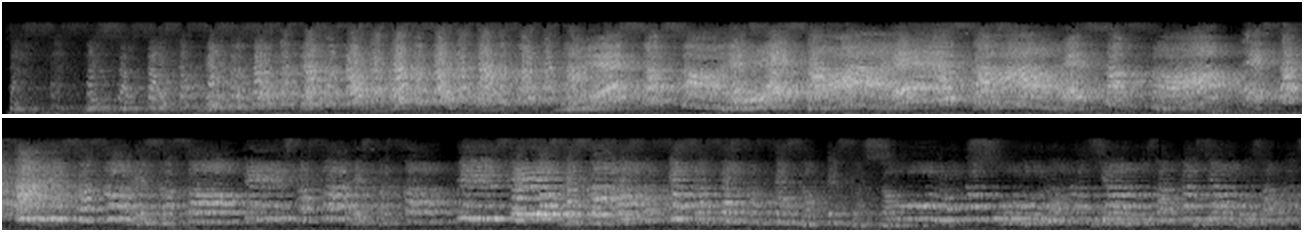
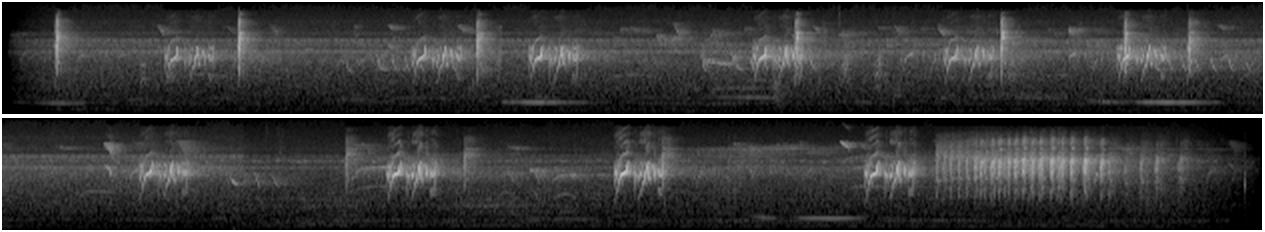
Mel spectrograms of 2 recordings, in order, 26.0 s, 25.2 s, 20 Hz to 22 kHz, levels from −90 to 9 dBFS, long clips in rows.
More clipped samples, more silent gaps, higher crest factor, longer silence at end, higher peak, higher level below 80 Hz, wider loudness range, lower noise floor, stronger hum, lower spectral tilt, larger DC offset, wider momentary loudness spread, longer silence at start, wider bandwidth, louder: neither; neither; second, 20 dB vs 26 dB; second, 0 s vs 0.7 s; about the same, -4 dBFS vs -2 dBFS; first, -64 dBFS vs under -90 dBFS; first, 14 LU vs 5 LU; second, -51 dBFS vs -58 dBFS; neither; first, -0.5 dB/octave vs 7.5 dB/octave; neither; second, 18 LU vs 22 LU; second, 0.05 s vs 0.4 s; second, 10.5 kHz vs over 20 kHz; about the same, -23 LUFS vs -23 LUFS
